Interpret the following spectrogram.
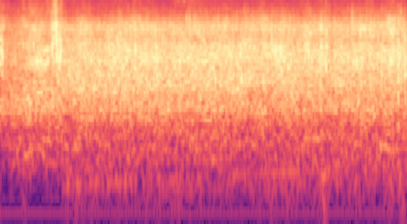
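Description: Steady rushing outdoor noise with no clear pitch, level throughout.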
